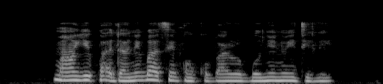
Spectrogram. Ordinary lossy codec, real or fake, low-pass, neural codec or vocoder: none; real; 7.2 kHz; none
